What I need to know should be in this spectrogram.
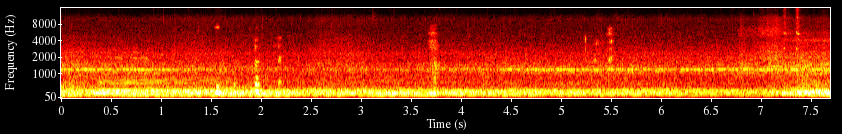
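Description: A young woman laughs softly through a microphone.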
